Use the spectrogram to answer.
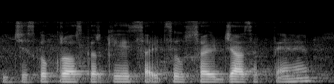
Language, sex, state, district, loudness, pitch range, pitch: Hindi, male, Uttar Pradesh, Lucknow, -22 LUFS, 120-125 Hz, 125 Hz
